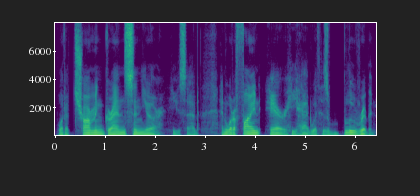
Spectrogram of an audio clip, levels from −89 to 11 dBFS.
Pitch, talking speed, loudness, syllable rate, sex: 105 Hz, 170 wpm, -17 LUFS, 3.8 syllables/s, male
